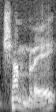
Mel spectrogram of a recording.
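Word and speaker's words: Cholmondeley: reason to know that the name Chumley is in no way pronounced the way it is spelt John never thought of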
